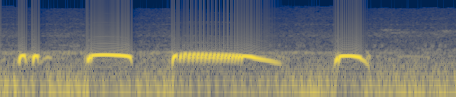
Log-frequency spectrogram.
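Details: Cooing of a spotted dove: a stuttering double note, a rounded short coo, a long sustained coo gliding down in pitch, and a last brief arched coo. Low background noise throughout.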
